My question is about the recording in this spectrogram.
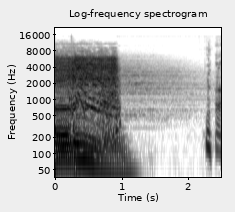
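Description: Hard rock band music with electric guitars, bass and drums ending on a final hit. It stops about a second in and rings away to near silence.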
